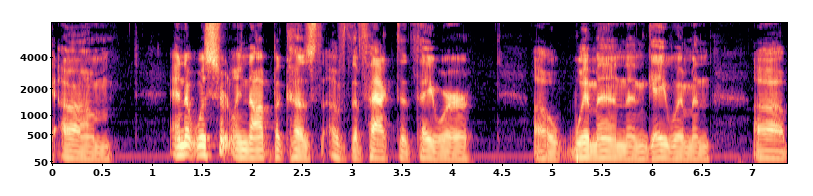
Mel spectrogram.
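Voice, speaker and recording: An older man giving an unscripted, reflective personal talk in a halting way, searching for words as he goes. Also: fairly low pitch.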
